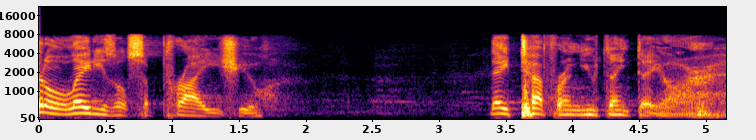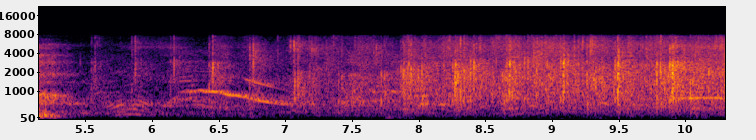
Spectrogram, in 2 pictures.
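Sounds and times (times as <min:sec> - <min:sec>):
speech: 0:00.0 - 0:01.8, 0:03.4 - 0:05.3
audience applause: 0:05.5 - 0:10.2.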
